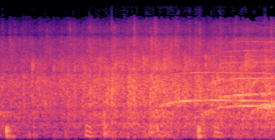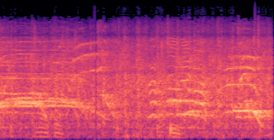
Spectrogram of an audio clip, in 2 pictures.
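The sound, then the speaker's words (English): Church audience applauding a pastor as she comes to the platform: steady clapping with voices calling out above it, building slightly toward the end. “And I want you to put your hands together and welcome Pastor Robie as she comes to the platform and just blesses us today with the word.”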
